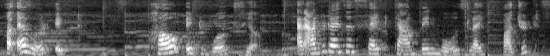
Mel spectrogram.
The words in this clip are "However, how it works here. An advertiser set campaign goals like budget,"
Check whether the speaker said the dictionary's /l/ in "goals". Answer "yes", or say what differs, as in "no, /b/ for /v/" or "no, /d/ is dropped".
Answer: no, /l/ is dropped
